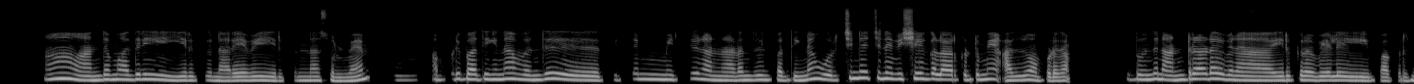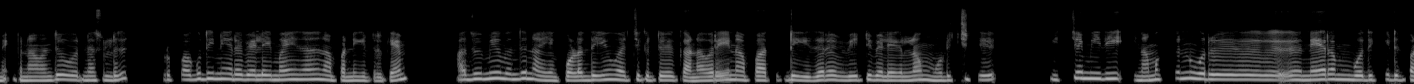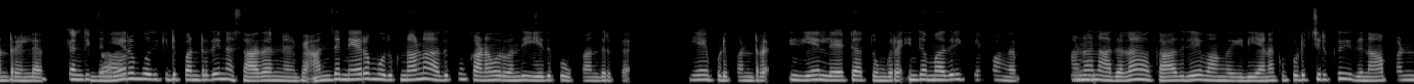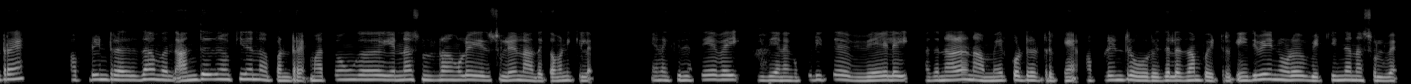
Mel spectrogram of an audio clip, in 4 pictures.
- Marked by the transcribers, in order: "மாரி தான்" said as "மைதான்"; drawn out: "ஒரு"; unintelligible speech
- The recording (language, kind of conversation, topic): Tamil, podcast, நீ உன் வெற்றியை எப்படி வரையறுக்கிறாய்?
